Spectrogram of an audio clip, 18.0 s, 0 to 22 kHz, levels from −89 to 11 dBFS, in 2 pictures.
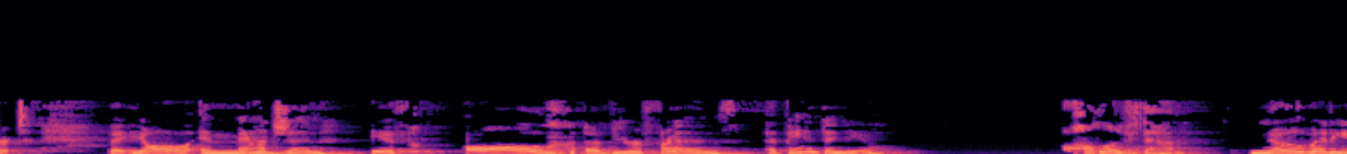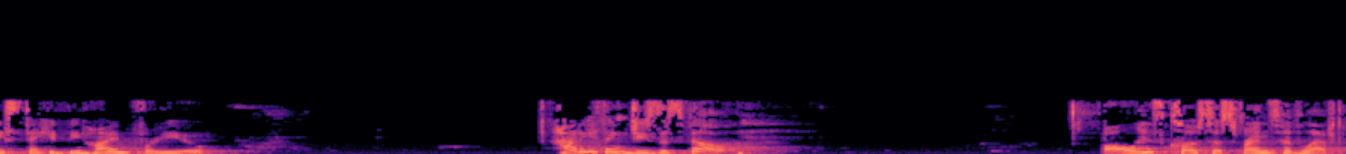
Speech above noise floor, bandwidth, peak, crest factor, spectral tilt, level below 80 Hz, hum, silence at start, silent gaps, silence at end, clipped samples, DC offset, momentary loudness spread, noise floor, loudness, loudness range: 57 dB; 8 kHz; -4 dBFS; 16 dB; -4.5 dB/octave; -60 dBFS; none; 0 s; none; 0 s; under 0.1%; under 0.1%; 11 LU; -74 dBFS; -17 LUFS; 6 LU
